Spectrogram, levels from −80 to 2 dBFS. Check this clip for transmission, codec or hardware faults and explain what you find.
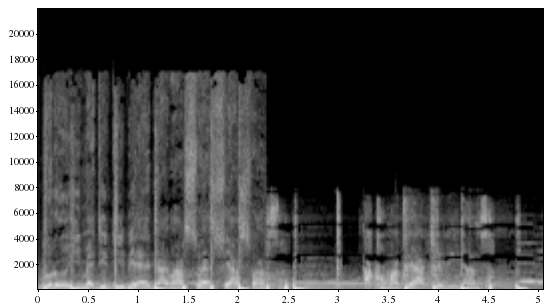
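One fault: an adaptive stream at a lower bitrate from 2.26 s to the end. The stream abruptly switched to a much lower-bitrate version, consistent with a drop from 96 kbit/s AAC to roughly 8 kbit/s HE-AAC. Without any gap, treble vanishes above 7.8 kHz and codec artefacts thicken.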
